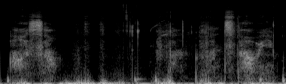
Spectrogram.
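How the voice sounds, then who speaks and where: A woman is whispering. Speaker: ASMR creator and virtual YouTuber. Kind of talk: ASMR roleplay, whispered sleep talk. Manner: soft, intimate, close-mic.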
